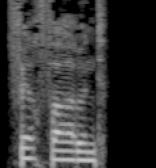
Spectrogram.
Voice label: "verfahrend", German; adjectives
